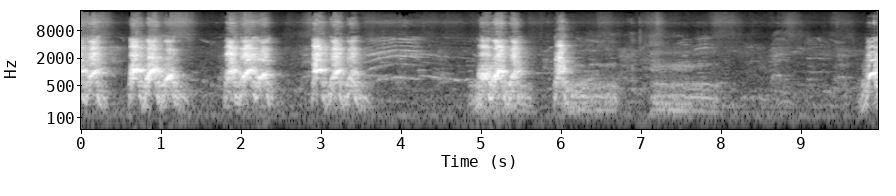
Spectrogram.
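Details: Barking dog in an Odisha village, India: a quick run of four sharp barks, then two more after a pause, with faint bird whistles between and quiet background voices.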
